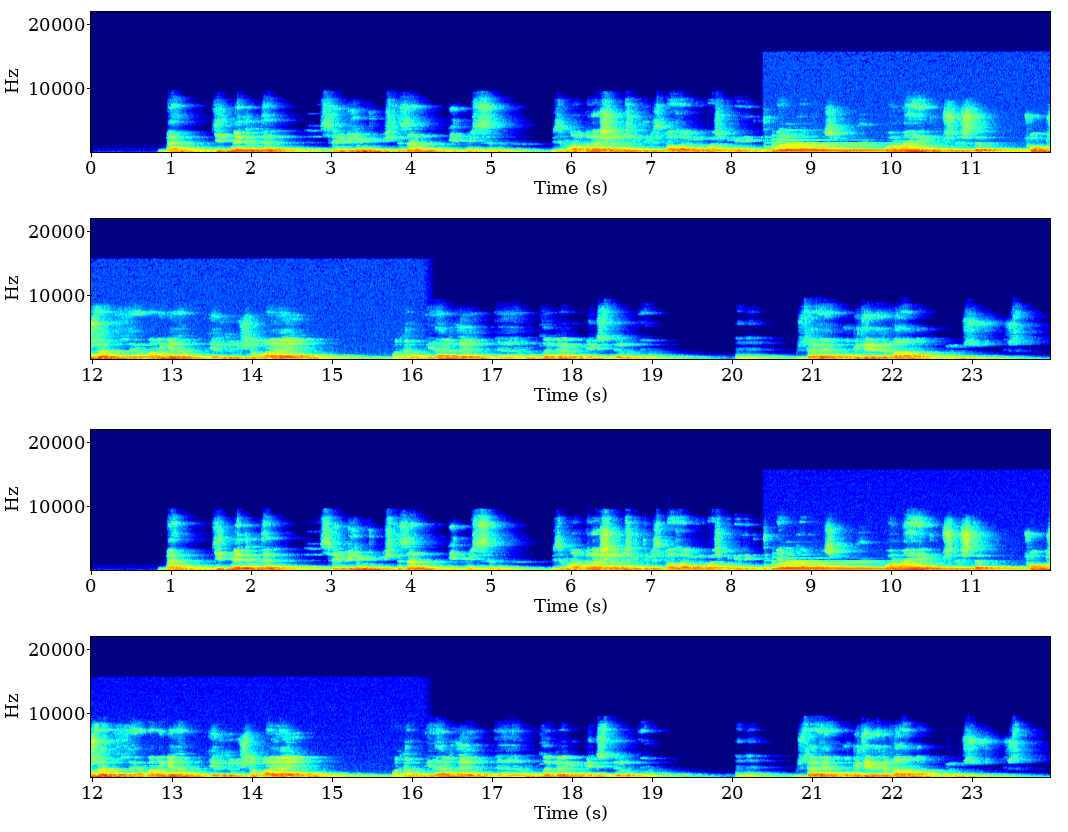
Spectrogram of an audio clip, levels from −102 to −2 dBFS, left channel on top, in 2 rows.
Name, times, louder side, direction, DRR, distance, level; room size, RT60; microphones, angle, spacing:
voice 1, 0.8-2.4 2.6-4.2 4.5-5.1 5.7-8.3 8.6-11.2 11.7-14.7 15.7-19.0 20.0-20.3 20.7-22.4 22.6-23.6, equal, 15° right, -5 dB, 3.9 m, -27 dB
sound 1, 8.4-14.9, equal, 15° left, 0.3 m, -32 dB
16.5 x 12.5 x 2.7 m, 1.5 s
head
